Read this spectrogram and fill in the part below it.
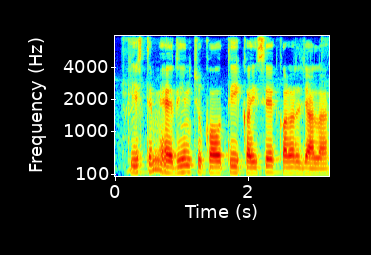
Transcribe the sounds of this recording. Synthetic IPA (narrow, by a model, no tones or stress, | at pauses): kist̪mɛɦɾiːnt͡ʃʊkɔwt̪ikəɪsekələld͡ʒaːlaː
